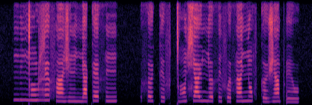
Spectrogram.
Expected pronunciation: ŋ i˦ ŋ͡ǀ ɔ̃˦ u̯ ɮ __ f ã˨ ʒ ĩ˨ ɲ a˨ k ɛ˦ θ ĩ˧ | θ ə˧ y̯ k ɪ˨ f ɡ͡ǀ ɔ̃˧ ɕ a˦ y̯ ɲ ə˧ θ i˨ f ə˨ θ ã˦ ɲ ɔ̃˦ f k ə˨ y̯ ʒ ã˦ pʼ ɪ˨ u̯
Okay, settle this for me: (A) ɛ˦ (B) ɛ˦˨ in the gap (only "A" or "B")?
A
